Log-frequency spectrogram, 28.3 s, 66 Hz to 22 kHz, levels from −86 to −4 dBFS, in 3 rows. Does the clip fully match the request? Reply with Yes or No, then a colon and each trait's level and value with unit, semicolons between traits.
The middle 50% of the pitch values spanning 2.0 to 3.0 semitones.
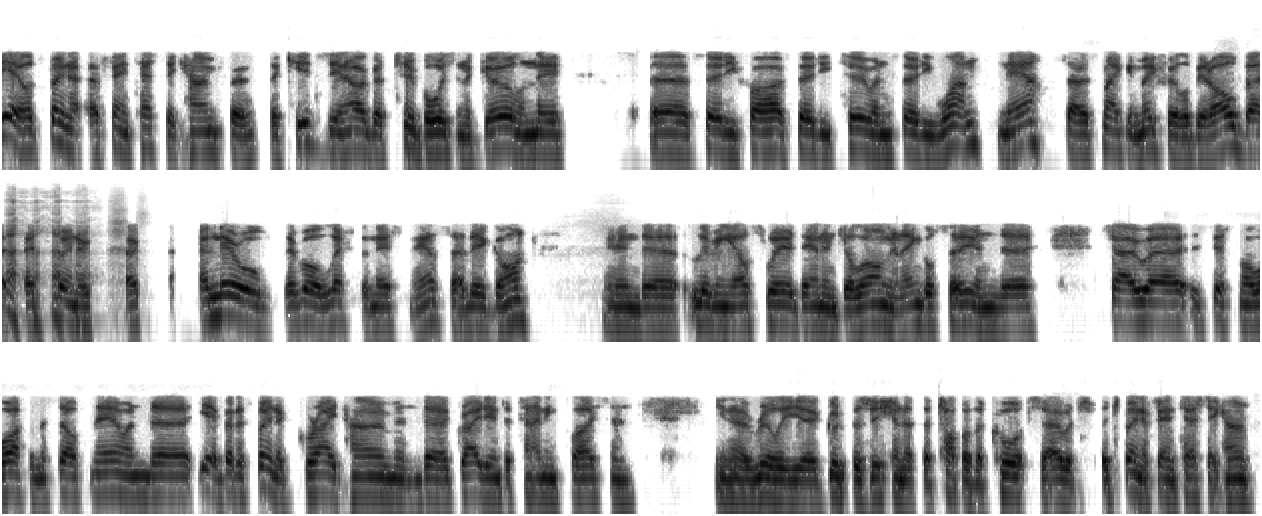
Yes: average, 2.7 semitones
